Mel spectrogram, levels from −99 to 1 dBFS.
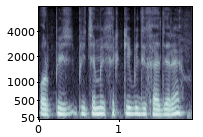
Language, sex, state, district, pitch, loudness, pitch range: Hindi, male, Arunachal Pradesh, Papum Pare, 150 Hz, -15 LUFS, 140-155 Hz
